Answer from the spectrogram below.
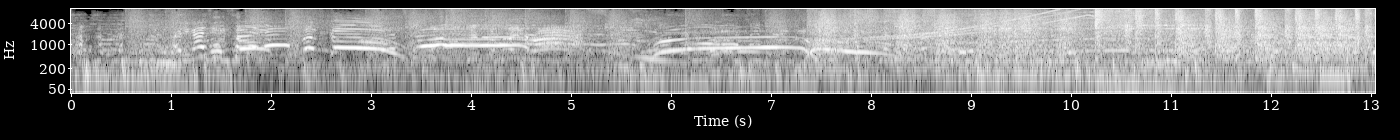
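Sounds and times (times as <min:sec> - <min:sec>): background chatter: 0:00.0 - 0:11.4
football fans yelling: 0:01.0 - 0:11.8
rising electronic sweep: 0:07.2 - 0:13.0.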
